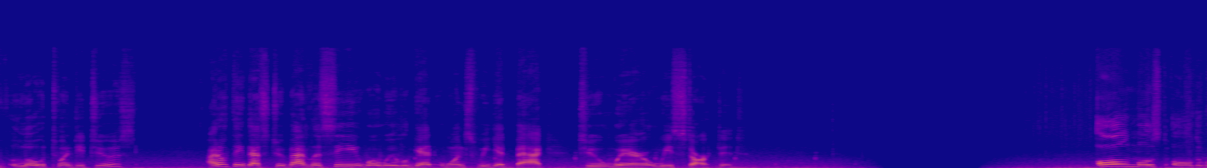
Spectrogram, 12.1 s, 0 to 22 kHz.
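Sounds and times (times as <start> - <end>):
road and tyre noise in car cabin: 0.0 - 8.8, 9.8 - 12.0.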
